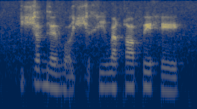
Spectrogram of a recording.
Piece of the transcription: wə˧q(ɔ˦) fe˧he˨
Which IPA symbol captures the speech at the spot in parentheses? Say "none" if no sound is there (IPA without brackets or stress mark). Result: ɔ˦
